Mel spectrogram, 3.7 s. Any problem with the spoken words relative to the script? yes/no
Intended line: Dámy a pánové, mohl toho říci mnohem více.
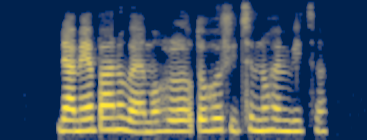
no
